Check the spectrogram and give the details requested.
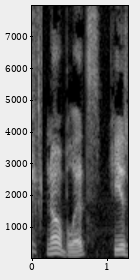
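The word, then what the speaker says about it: Blitzø: Oh, that slimy little While being left to rot in prison, Moxie ends up meeting Blitz, the O is silent, and as such, Moxie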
